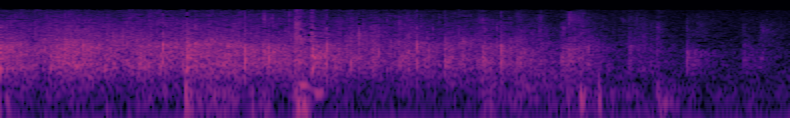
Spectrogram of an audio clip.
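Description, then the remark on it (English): An audience claps their hands to God in thanks, a dense, sustained wash of applause that gradually fades, with a few faint voices mixed in underneath. “Let's clap our hands to God and just thank Him.”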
